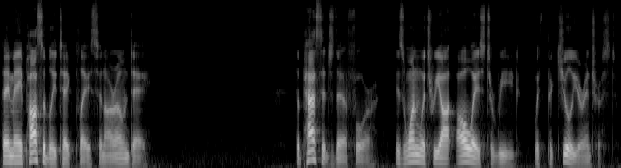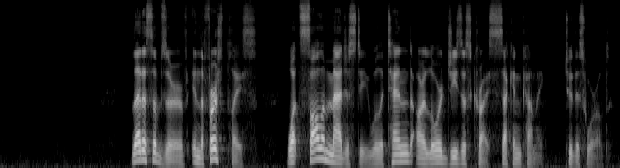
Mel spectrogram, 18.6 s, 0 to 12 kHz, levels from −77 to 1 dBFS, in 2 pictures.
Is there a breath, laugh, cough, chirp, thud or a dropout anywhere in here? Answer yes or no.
no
